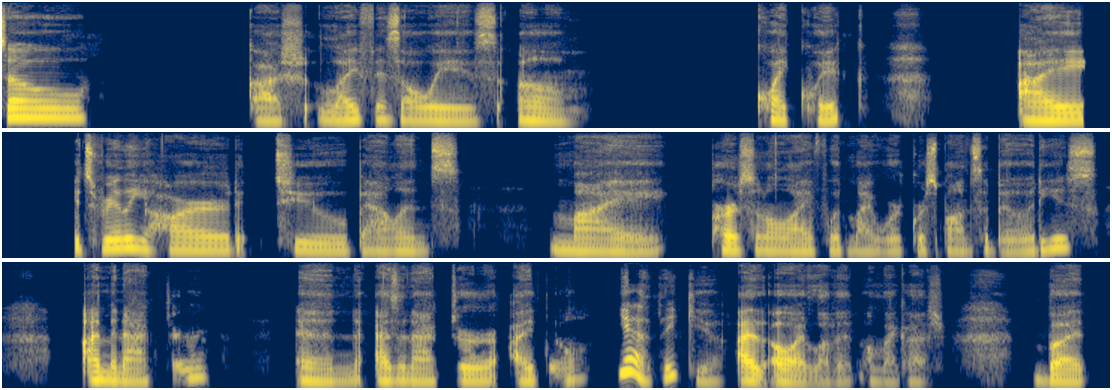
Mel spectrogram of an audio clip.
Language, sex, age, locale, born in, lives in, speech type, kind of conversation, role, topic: English, female, 25-29, en-US, United States, United States, conversation, advice, user, How can I manage my daily responsibilities so I feel less stressed?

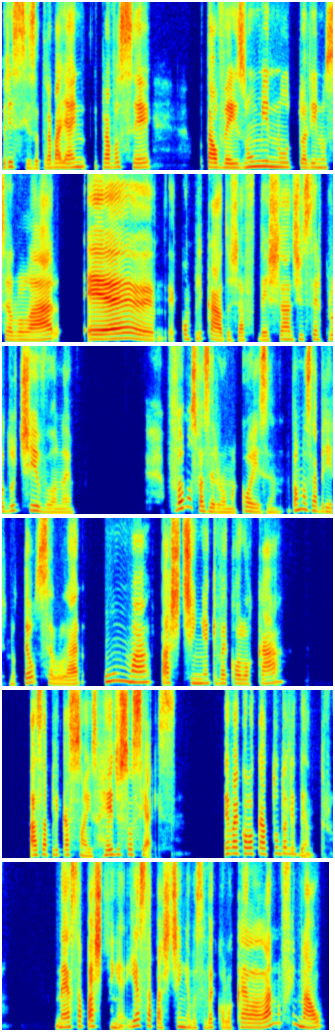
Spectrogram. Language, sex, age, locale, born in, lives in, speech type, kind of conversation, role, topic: Portuguese, female, 50-54, pt-BR, Brazil, Spain, conversation, advice, advisor, Como posso reduzir as notificações e o excesso de informação no meu celular?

